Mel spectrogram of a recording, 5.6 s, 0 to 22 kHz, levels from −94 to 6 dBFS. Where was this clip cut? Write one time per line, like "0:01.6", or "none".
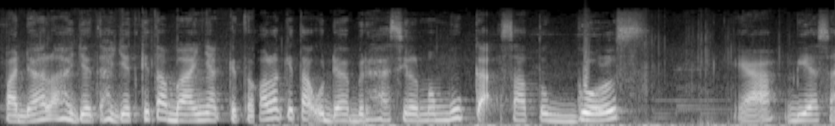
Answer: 0:01.7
